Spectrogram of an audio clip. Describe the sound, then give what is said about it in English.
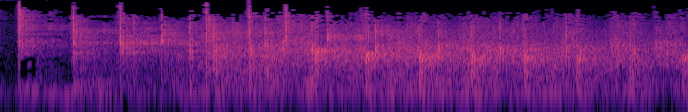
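A conference audience claps steadily for the panelists, many hands producing a dense, crackling wash of applause with sharp individual claps standing out, building quickly and holding at a full, even level throughout. “And please continue that applause for our wonderful panelists.”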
